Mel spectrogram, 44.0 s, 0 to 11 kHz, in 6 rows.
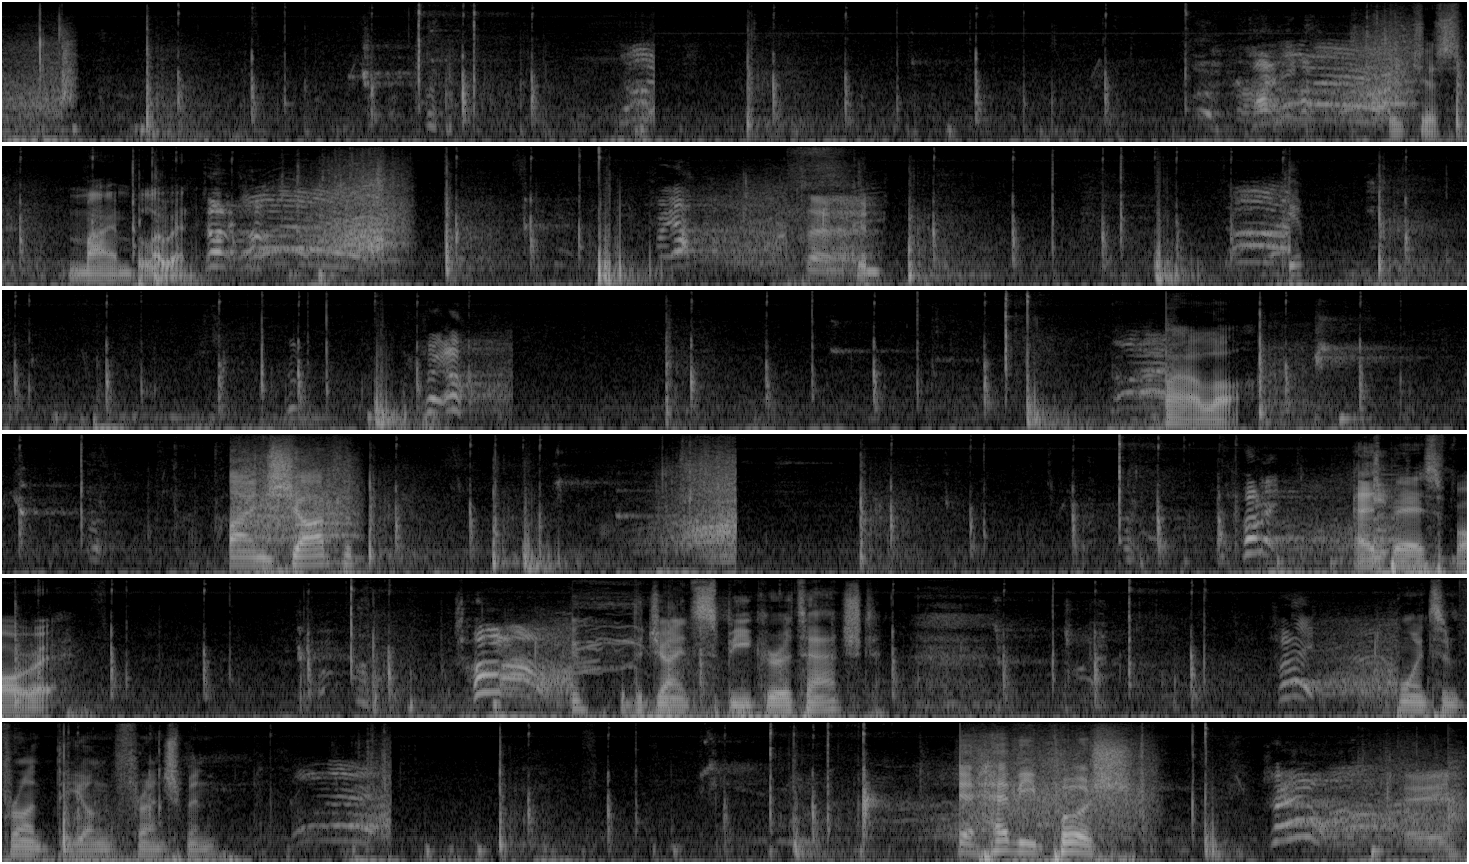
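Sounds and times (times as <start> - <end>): table tennis ball clicking: 0.7 - 2.8, 3.7 - 6.0, 11.8 - 13.3, 14.2 - 16.4, 18.0 - 19.8, 26.2 - 28.2, 29.8 - 31.4, 33.7 - 35.4, 39.0 - 41.0.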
